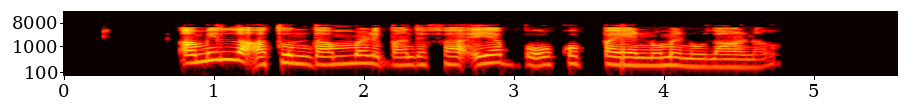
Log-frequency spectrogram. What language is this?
Divehi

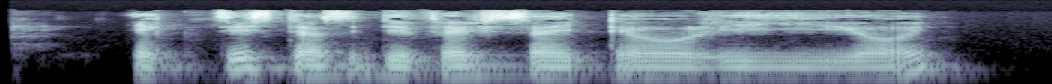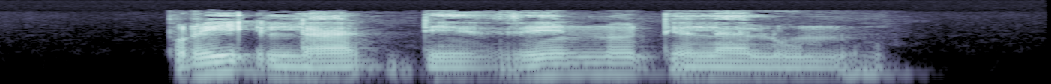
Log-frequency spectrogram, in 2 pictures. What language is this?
Esperanto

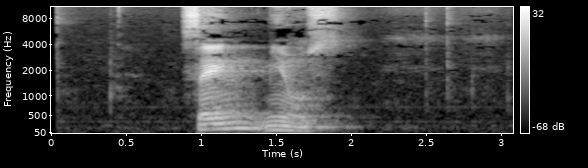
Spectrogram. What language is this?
Italian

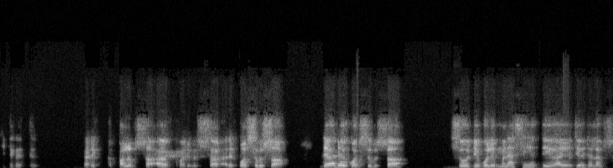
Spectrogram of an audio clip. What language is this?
Malay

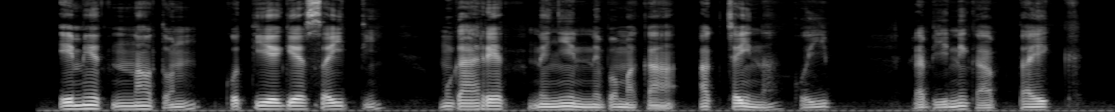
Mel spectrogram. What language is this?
Kalenjin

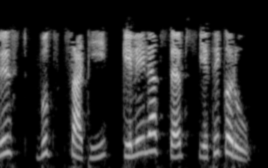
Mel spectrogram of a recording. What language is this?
Marathi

